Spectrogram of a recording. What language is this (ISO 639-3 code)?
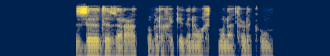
pus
